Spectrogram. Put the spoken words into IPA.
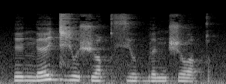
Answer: e ŋ ɛ d͡ʑ o ʃ o q sʲ o b ɛ ŋ ʃ ɔ q

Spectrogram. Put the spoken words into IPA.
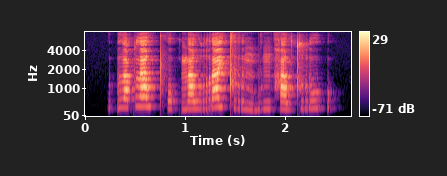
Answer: ʔ ɯ˦˥ a̯ p l a˥˩ w pʰ o˨˩ k̚ n a˧ w r a˥˩ j t r ɯ˨˩ ŋ b ɯ˧ ŋ h a˧ w t r u˦˥ ʔ

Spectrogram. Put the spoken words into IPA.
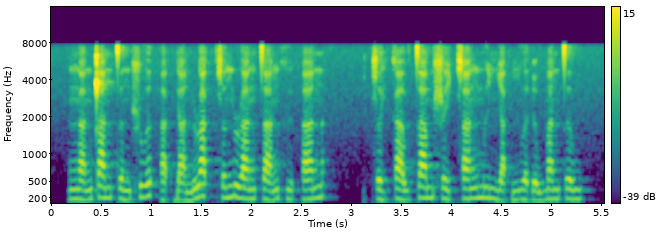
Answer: ŋ a˨˩˦ ŋ ʈ a˧ n t̪ ə˨˩ ŋ ʂ u˧˥ ə̯ h a˨˩ k̚ j a˨˩˨ n ɹ a˦˥ k̚ c ə˧˥ ŋ ɹ a˧ ŋ t̪ a˨˩˦ ŋ x ɨ˨˩˨ h a˧˥ n | c ə˨˩˦ j k a˨˩ w t̪ a˧ m ʂ e˨˩ c a˧˥ ŋ m ɨ˧ ɲ a˨˩ k̚ ɲ u˨˩ ə̯ ɗ ə˨˩˨ w m a˧ n t̪ ə˧ w

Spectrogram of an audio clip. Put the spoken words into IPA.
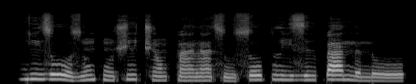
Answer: ɡ ĩ˦ z oː˦˨ z ũ˦ p ũ˧ ʃ ɨ˦ t͡ʃ ɔ̃˧ k͡p ã˧ l ã˧ s u˨ s oː˦ p l i˦ z ɨ˦ ɓ a˦ n ə˧ n ɾ oː˧

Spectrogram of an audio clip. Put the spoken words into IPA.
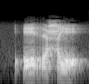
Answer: ʔ e r ə ħ e

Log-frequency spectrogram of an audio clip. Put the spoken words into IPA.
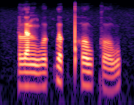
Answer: l ɐ˨ ŋ w ʊ˨˥ k̚ l ʊ˧ k̚ pʰ o˧ w k o˨˥ w

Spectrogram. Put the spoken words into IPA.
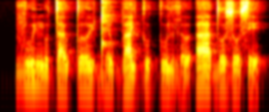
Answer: v u y̯ n̪ u t a u̯ t̪ ɤ y̯ ɡ͡ǃ ɛ u̯ b a lʲ k u k u lʲ r ɤ | a d̪ o z o s e

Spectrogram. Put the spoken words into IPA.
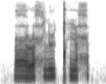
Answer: ʕ ə˞ ħ l ʉ ǃʰ ĩ ħ

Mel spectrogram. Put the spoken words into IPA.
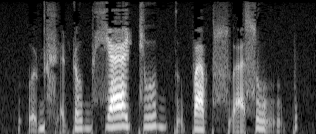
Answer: ʔ ṵ ɖ fʲ a̰ ʈ u b ç æ c u b t̪ ṵ p a p sʷ a̰ s w ṵ p

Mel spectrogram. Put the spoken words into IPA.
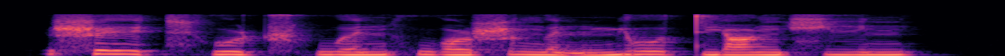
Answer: ʂ e˥˩ ɪ̯ t͡sʰ u˧˥ ʈ͡ʂʰ w ə˧˥ n x w ɔ˧˥ ʂ ɤ˧ ŋ ə̰˨˩ n m j o˥˩ ʊ̯ t̪ j ɑ˥ ŋ ɕ i˥ n

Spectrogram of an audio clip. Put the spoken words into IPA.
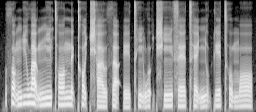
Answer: θ ɔ̰˦˨ ŋ i˦ w a̰˦˨ ʊ̯ ŋ ĩ˦ tʰ ɔ˦ n ɛ̰˦˨ kʰ ɔ̰˦˨ t͡ɕʰ a˨ ʊ̯ θ ä̰˦˨ ʔ e˨ tʰ ĩ˦˨ w ʊ˦ ʔ t͡ɕʰ ĩ˦ sʰ ɛ˦ tʰ ɛ̰˦˨ ɲ o̰˦˨ k e˦ tʰ o̰˦˨ m ɔ˦

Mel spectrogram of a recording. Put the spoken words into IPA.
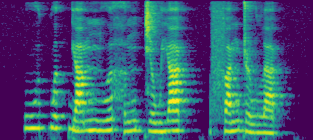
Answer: w u˦˥ t̚ w ə˦˥ k̚ j a˧˥ m ɲ u˧˥ ə̯ h ə˧˥ ŋ c ə˧ w j a˦˥ k̚ | f a˧˥ ŋ ʈ ə˨˩ w l a˨˩ k̚

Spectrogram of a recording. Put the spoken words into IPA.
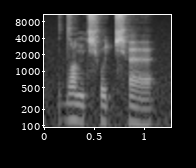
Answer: dˤ æ n t͡ɕʰ o t͡ɕʰ æ

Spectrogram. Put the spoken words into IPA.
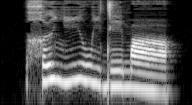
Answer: χ ɯ ʎ iː w i d eː m ɑː

